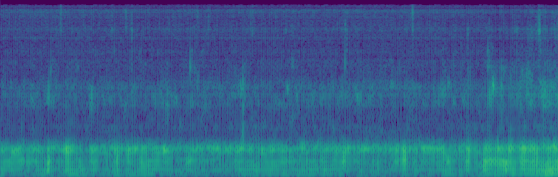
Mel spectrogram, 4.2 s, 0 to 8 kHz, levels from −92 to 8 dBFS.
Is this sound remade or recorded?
remade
